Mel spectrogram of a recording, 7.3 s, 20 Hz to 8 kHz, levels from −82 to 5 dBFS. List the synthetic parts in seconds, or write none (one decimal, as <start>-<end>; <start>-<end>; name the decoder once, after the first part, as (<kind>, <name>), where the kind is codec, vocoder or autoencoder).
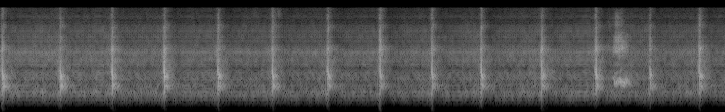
0.0-7.3 (vocoder, Vocos)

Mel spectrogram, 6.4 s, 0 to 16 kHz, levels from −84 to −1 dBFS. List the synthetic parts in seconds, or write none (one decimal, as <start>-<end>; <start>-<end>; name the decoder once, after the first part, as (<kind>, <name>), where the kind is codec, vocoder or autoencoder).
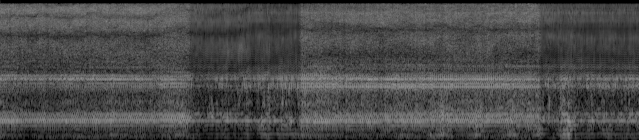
1.9-3.0 (vocoder, BigVGAN v2); 5.4-6.4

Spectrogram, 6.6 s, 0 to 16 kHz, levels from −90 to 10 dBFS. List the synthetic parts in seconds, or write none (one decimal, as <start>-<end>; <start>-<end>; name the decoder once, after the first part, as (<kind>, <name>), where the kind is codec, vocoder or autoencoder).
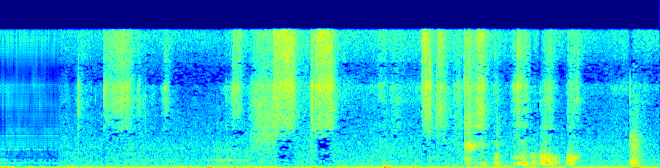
0.0-0.6 (vocoder, BigVGAN v2)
